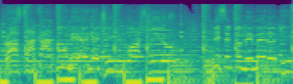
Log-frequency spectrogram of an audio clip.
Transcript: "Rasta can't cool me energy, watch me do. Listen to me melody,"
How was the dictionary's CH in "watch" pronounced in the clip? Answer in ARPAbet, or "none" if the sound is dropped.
SH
